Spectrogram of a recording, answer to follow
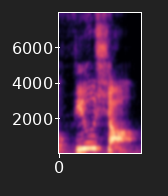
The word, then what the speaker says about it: Fuchsia: applications for android ios linux mac windows google fusia how do you pronounce this um and the web from the single code base only because i read the latest injury release oh foosha oh fuchsia what is google review show um first subscribed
